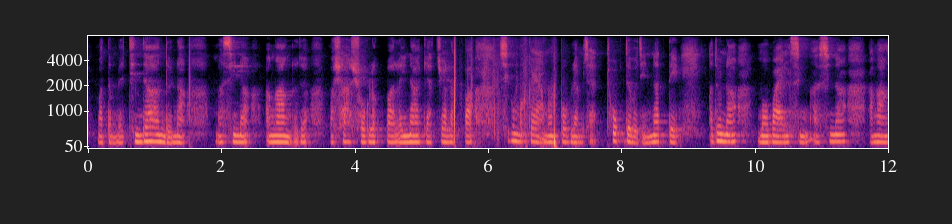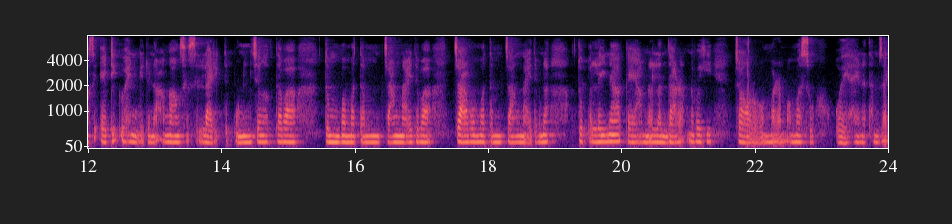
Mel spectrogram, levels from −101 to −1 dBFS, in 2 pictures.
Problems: background sounds at intervals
